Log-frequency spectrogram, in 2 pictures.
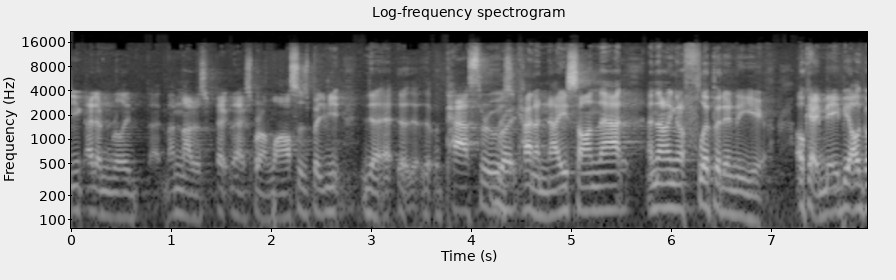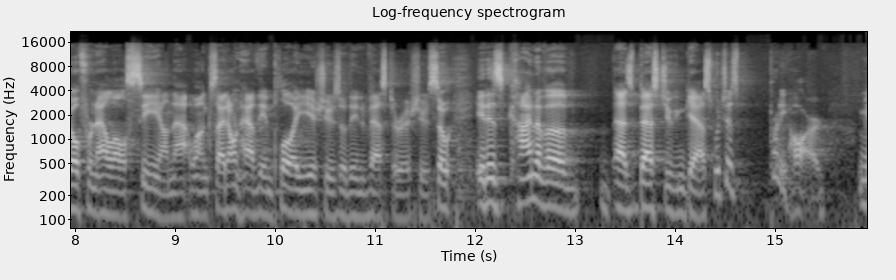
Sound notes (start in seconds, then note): none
